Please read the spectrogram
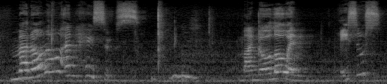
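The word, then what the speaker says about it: Jesús: and Jesus Manolo and Jesus you don't pronounce the J where is there a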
